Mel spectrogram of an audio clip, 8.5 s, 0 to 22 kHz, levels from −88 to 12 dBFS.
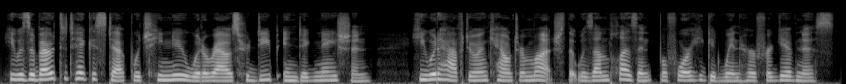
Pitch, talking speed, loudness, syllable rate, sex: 195 Hz, 215 wpm, -21 LUFS, 5.5 syllables/s, female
